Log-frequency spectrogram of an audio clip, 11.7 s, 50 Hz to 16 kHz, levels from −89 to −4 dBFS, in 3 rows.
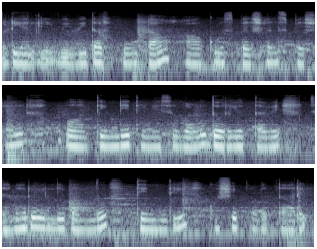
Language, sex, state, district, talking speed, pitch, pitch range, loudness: Kannada, female, Karnataka, Bellary, 85 wpm, 185 Hz, 175-195 Hz, -22 LUFS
